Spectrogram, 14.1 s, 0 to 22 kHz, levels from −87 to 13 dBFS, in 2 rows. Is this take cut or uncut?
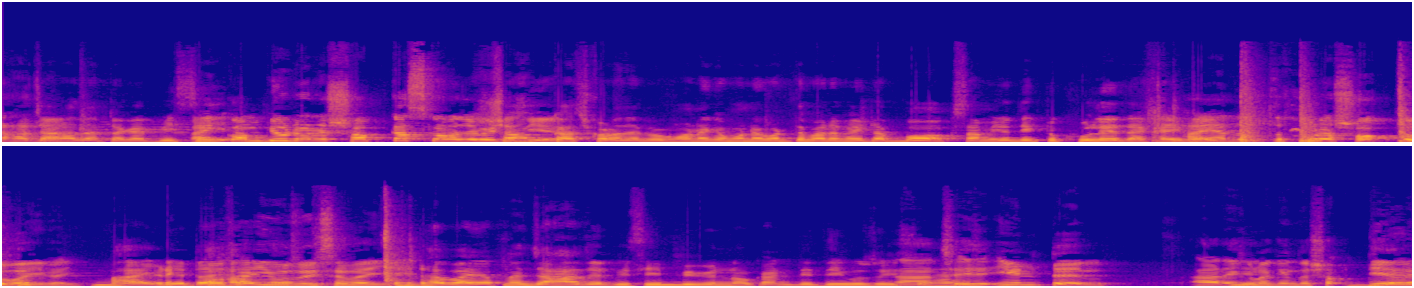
uncut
